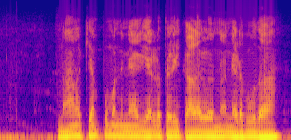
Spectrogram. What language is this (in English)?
Kannada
